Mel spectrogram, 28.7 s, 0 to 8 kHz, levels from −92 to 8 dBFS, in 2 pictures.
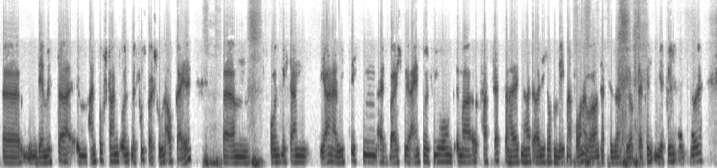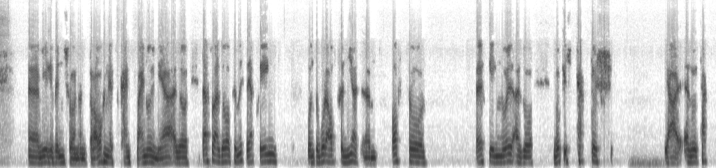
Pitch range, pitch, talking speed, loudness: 105-120 Hz, 110 Hz, 165 wpm, -19 LUFS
